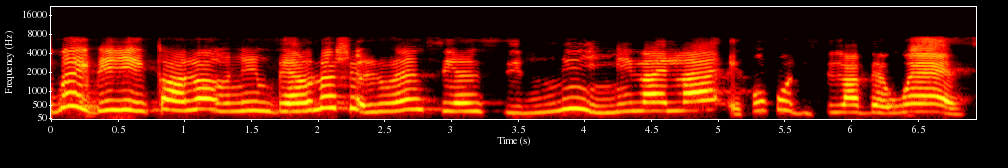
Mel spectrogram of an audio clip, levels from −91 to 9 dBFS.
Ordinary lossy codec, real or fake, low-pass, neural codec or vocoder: none; fake; 7.2 kHz; codec, 44.1 kHz, 2.6 kbps, SNAC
